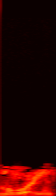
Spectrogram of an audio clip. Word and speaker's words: Mejurian: You know, until now I pronounced the J when I would read it.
